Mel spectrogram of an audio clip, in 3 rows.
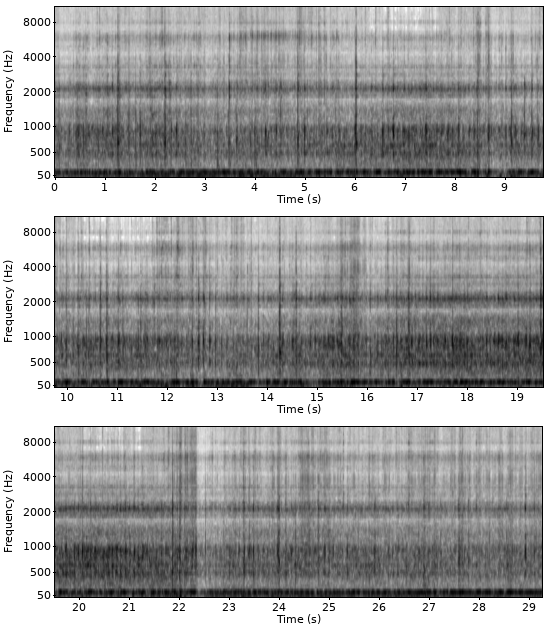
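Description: Steady low rumble of wind buffeting and riding vibration on a handlebar-mounted GoPro Hero 4 on a moving bicycle, with many small clicks and rattles throughout.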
